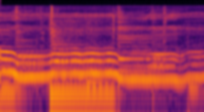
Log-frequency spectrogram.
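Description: A woman sings a slow melody in long, wavering held notes that step down in pitch about a second in and again near the end, over a fingerpicked acoustic guitar.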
